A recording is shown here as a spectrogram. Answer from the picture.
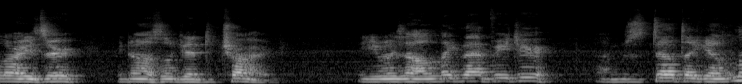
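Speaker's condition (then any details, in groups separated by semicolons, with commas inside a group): Friedreich's ataxia; inherited gene defect, quadriplegic; diagnosed at age 12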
